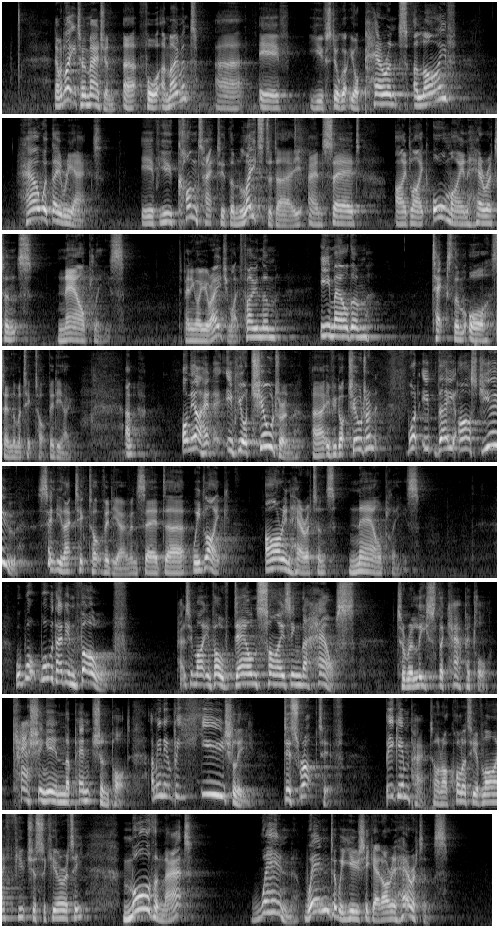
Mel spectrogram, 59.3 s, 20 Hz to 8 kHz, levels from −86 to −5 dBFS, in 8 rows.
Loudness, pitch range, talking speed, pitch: -27 LUFS, 140-225 Hz, 140 wpm, 180 Hz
